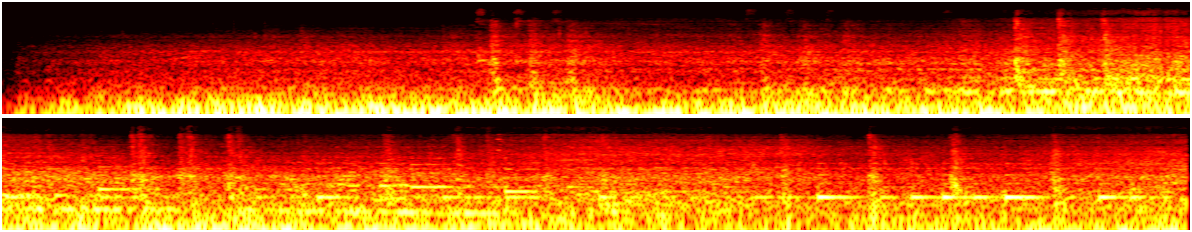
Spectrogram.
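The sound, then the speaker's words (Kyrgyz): A train rumbles along with a loud, continuous low roar and a rattling clatter, and faint tonal squeals join partway through. “Бул дагы мындай, бул поезд бул эң арзан, эң ыңгайлуу коомдук транспорттордун түрү.”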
